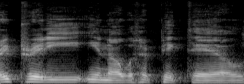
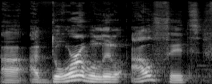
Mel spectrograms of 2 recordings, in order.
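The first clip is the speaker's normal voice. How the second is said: ordinary talk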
